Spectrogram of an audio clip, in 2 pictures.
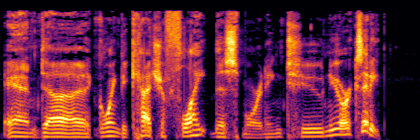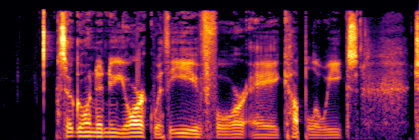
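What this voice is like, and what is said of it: Raspy morning voice. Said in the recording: “the voice is a little raspy.”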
